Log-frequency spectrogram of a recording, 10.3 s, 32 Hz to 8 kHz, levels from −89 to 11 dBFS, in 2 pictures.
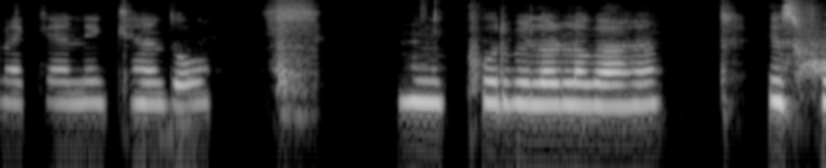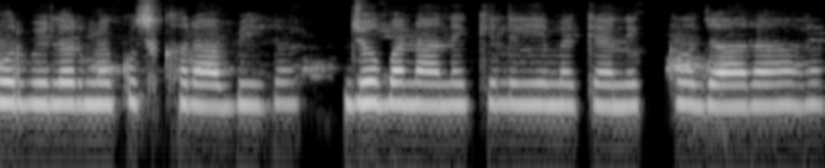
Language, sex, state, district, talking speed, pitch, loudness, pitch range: Hindi, female, Bihar, Gopalganj, 135 wpm, 260 Hz, -19 LUFS, 255-270 Hz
